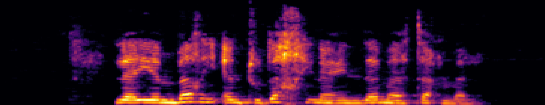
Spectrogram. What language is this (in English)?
Arabic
